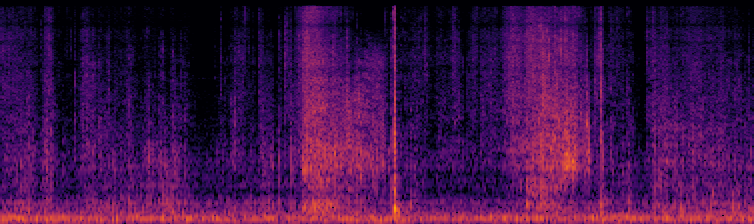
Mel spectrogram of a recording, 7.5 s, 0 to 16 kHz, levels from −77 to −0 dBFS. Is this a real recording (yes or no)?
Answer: yes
